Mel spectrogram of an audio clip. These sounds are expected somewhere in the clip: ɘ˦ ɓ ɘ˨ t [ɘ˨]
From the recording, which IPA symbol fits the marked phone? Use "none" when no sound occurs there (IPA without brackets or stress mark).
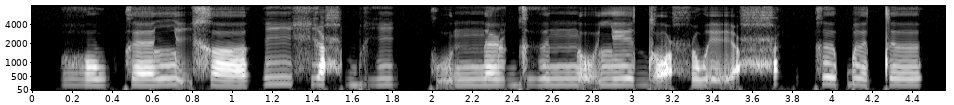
ɘ˦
